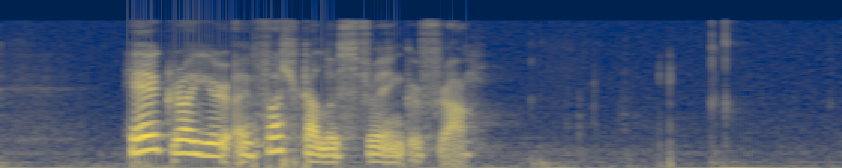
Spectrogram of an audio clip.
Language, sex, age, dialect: Faroese, female, 15-35, Norðuroyggjar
